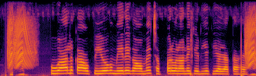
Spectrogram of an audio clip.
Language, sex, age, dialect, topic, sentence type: Hindi, female, 25-30, Kanauji Braj Bhasha, agriculture, statement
